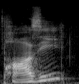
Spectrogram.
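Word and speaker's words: Posay: pretty good brand overall that's pronounced posi nah I like poussey better La Roche poussey foreign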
